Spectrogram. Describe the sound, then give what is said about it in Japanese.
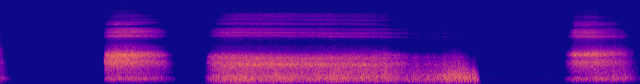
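Soft, quiet breath blowing in three breathy puffs: a short exhale, a long sustained one lasting about five seconds, then another short puff, each separated by silence. “こちらもふうふうします。”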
